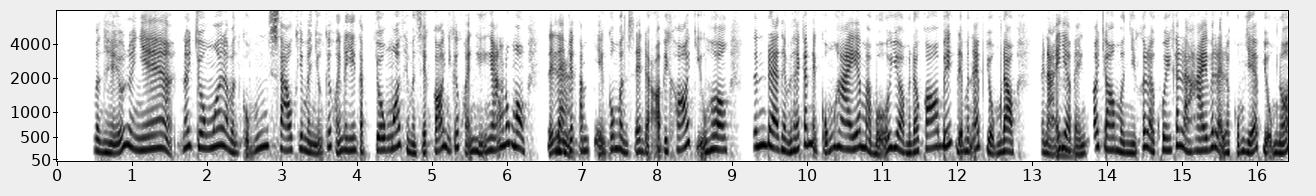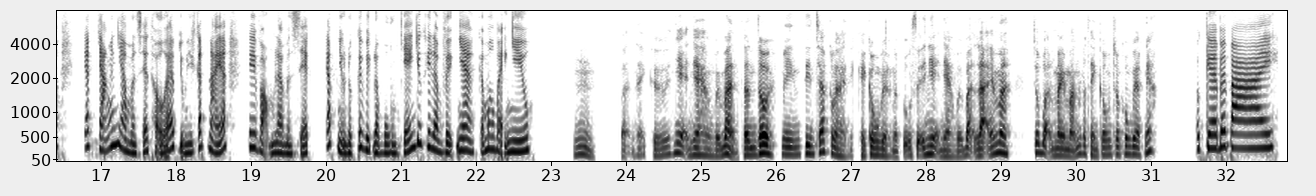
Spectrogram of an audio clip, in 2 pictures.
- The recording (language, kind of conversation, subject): Vietnamese, advice, Làm sao để chấp nhận cảm giác buồn chán trước khi bắt đầu làm việc?
- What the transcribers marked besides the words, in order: other street noise; laughing while speaking: "Ừm"; tapping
